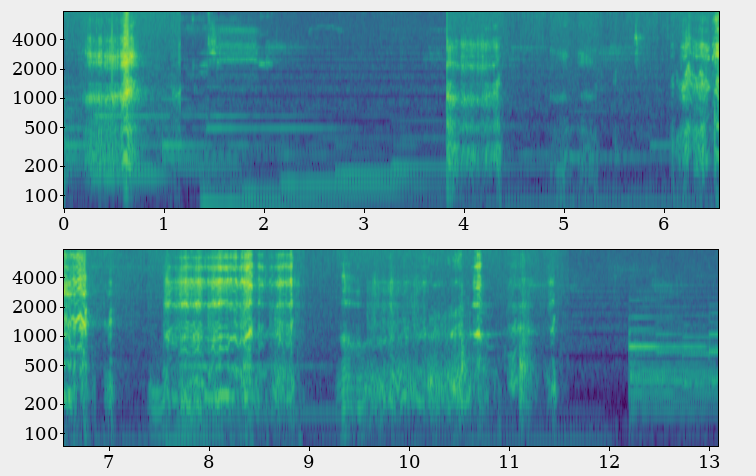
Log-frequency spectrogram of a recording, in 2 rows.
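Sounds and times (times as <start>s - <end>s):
wild pigs grunting and squealing: 0.2s - 0.8s, 3.8s - 11.6s.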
